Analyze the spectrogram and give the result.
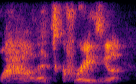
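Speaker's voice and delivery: ordinary talk, nothing marked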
